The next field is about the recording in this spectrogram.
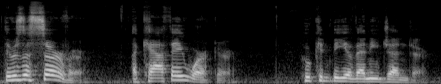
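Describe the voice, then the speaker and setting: An event host introducing and narrating a play reading, with halting, deliberate phrasing. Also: mid-range voice, big pitch swings, mellow. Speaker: event host and stage-direction reader.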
